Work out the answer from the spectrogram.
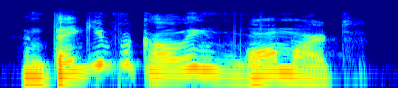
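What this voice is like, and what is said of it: Put-on Indian accent. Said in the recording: “Was that Indian? ... Give me some more of that”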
